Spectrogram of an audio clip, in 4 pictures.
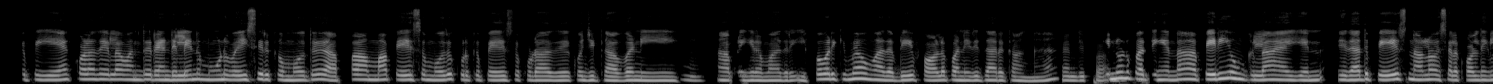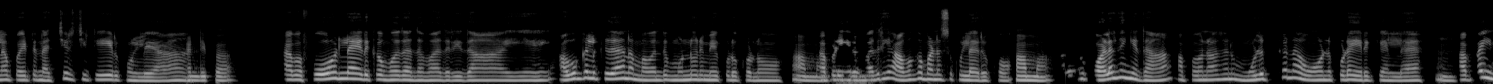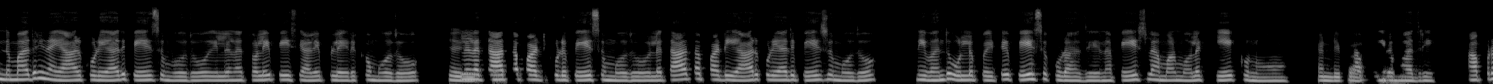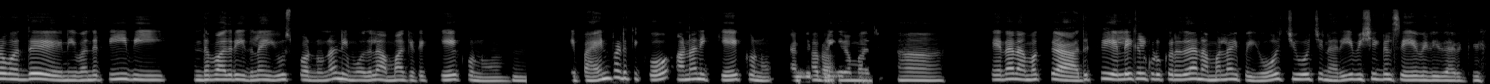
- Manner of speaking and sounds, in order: in English: "ஃபாலோ"; tapping; other noise; in English: "யூஸ்"; laughing while speaking: "செய்ய வேண்டியதா இருக்கு"
- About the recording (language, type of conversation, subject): Tamil, podcast, பிள்ளைகளிடம் எல்லைகளை எளிதாகக் கற்பிப்பதற்கான வழிகள் என்னென்ன என்று நீங்கள் நினைக்கிறீர்கள்?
